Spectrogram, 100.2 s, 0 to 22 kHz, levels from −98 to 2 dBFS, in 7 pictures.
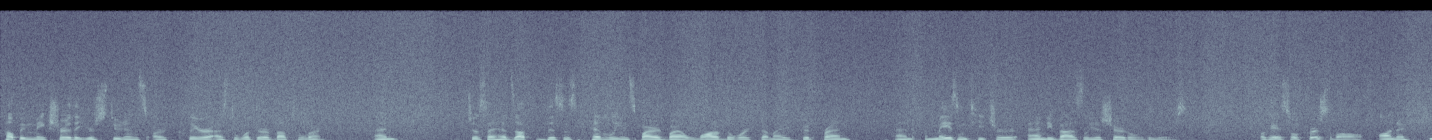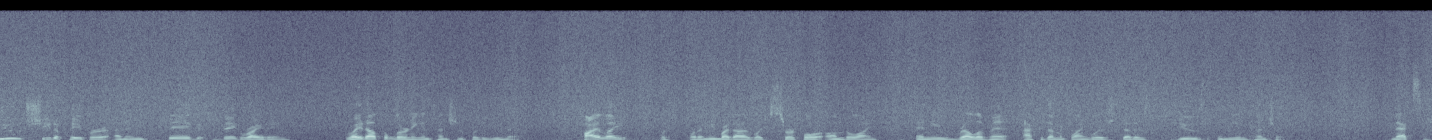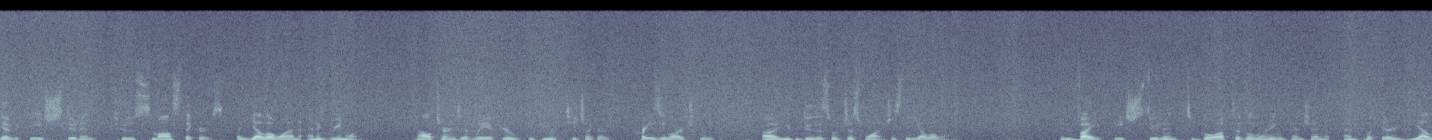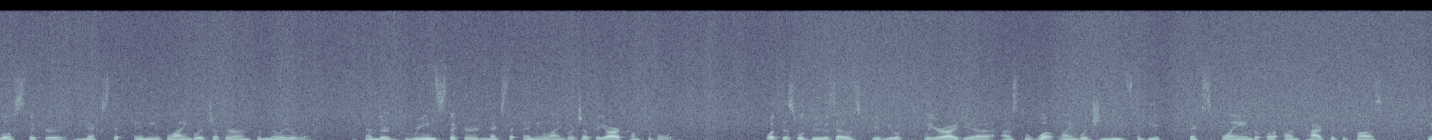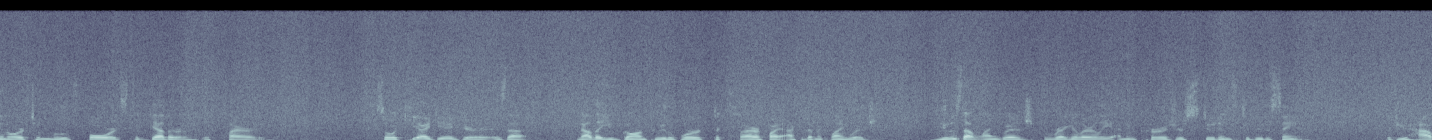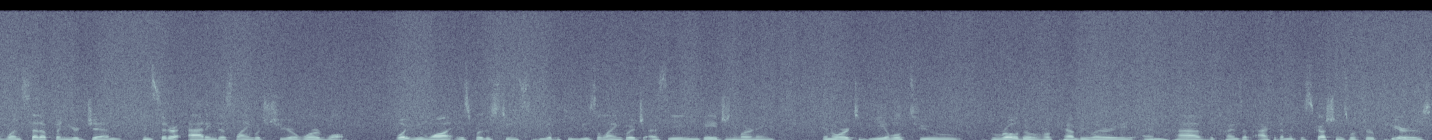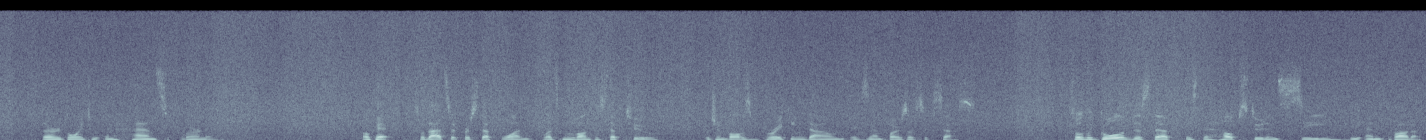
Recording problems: hiss; loud; throughout; 3 dB below the speech

